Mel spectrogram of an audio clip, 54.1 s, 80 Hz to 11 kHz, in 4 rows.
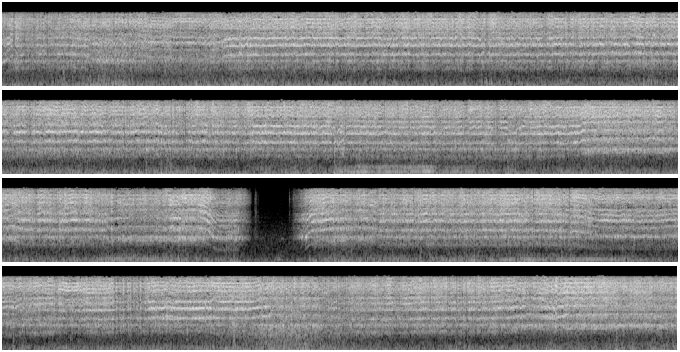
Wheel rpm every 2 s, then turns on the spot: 170, 160, 170, 190, 190, 200, 210, 210, 210, 200, 190, 190, 200, 230, 210, 200, 70, 210, 200, 180, 160, 190, 200, 220, 190, 210, 230.
none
